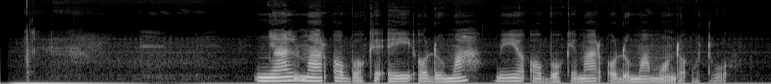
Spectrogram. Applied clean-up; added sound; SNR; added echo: none; none; none; none.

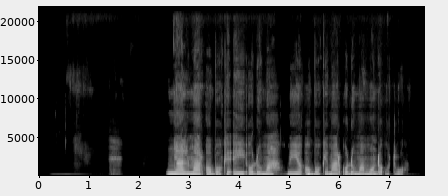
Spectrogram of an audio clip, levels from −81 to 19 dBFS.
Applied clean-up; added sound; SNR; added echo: neural mask model Resemble Enhance denoiser.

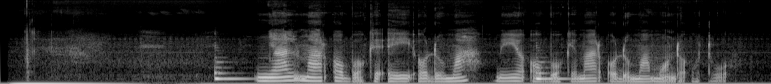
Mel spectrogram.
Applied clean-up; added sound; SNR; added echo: none; Bowed string instrument; 8 dB; none.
